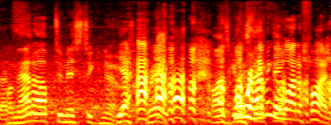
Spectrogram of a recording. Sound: laughter

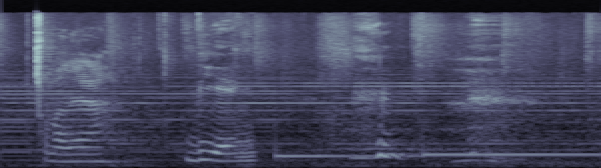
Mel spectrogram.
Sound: chuckles

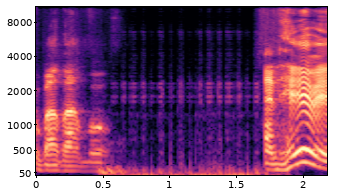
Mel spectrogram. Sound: transition reverberates

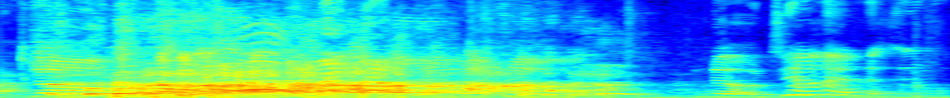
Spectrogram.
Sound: audience laughs

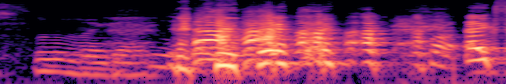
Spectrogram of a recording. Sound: laughter

